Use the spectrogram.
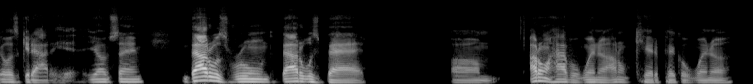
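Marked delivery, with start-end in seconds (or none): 0.0-0.8 put-on mumbling, lower and quieter. Retelling two battle rappers talking on the mic mid-battle: imitating a mumble. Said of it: "they both kinda mumbling".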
